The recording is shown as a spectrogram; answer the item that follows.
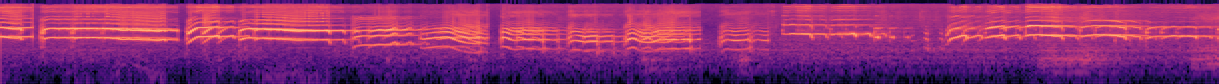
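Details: A puppy cries in long, wavering wails broken by short, sharp whimpers that swoop downward, with quick breaks between bursts, and sustained high whines toward the end.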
